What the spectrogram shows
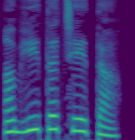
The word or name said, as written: ಅಭೀತಚೇತ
